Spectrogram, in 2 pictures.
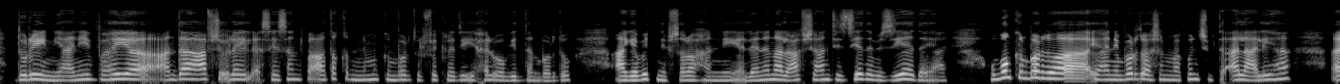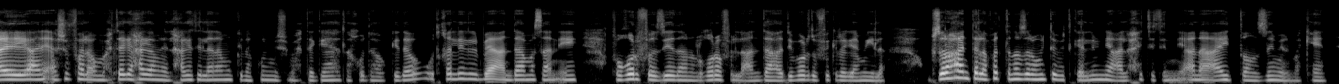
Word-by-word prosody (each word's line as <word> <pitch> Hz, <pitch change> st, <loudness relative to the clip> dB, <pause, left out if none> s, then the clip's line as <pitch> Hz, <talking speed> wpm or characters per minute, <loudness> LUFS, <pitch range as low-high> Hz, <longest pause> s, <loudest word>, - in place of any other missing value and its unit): دورين 220 Hz, -2 st, +4 dB
يعني، 195 Hz, +5 st, -1 dB
فهي 235 Hz, +3 st, +4 dB, 0.2 s
عندها 225 Hz, +4 st, +2 dB
عَفش 240 Hz, 0 st, +4 dB
قليّل 230 Hz, -1 st, -1 dB
أساسًا، 230 Hz, +2 st, -4 dB
فأعتقد 255 Hz, +4 st, -3 dB
إن 210 Hz, -1 st, -4 dB
ممكن 225 Hz, -1 st, -5 dB
برضو 215 Hz, 0 st, -6 dB
الفكرة 205 Hz, -1 st, -8 dB
دي 200 Hz, +1 st, -6 dB
حلوة 210 Hz, -1 st, -4 dB
جدًا 185 Hz, +1 st, -7 dB
برضو، 175 Hz, +4 st, -8 dB, 0.4 s
عجبتني 195 Hz, +3 st, +2 dB
بصراحة 195 Hz, +1 st, -3 dB
إني 185 Hz, +2 st, -4 dB
لإن 185 Hz, +2 st, -3 dB
أنا 220 Hz, 0 st, +2 dB
العَفش 205 Hz, +3 st, 0 dB
عندي 220 Hz, 0 st, -2 dB
زيادة 230 Hz, +3 st, 0 dB
بزيادة 205 Hz, +2 st, 0 dB
يعني. 185 Hz, -1 st, -8 dB, 0.4 s
وممكن 300 Hz, +5 st, +4 dB
برضو 295 Hz, -3 st, +6 dB
آآ، 145 Hz, -, +8 dB
يعني 220 Hz, -1 st, 0 dB
برضو 245 Hz, +2 st, +1 dB
عشان 220 Hz, -1 st, -2 dB
ما 205 Hz, -, -4 dB
أكُونش 240 Hz, +3 st, -3 dB
متقلّة 210 Hz, +1 st, +1 dB
عليها، 225 Hz, +8 st, 0 dB, 0.4 s
آآ، -, -, +6 dB
يعني 225 Hz, -1 st, +4 dB
أشوفها 245 Hz, +1 st, -3 dB
لو -, -, -2 dB
محتاجة 230 Hz, +4 st, -1 dB
حاجة 230 Hz, 0 st, +1 dB
من 210 Hz, -, -4 dB
الحاجات 205 Hz, +3 st, -4 dB
اللي 205 Hz, -1 st, -3 dB
أنا 210 Hz, +1 st, -4 dB
ممكن 215 Hz, -2 st, -8 dB
أكُون 200 Hz, +3 st, -9 dB
مش 195 Hz, 0 st, -9 dB
محتاجاها 190 Hz, +1 st, -8 dB
تاخدها 190 Hz, -1 st, -12 dB
وكده، 190 Hz, +4 st, -5 dB
وتخلّي 250 Hz, 0 st, -4 dB
لي 250 Hz, -, -3 dB
الباقي 130 Hz, -, +2 dB
عندها 215 Hz, +10 st, 0 dB
مثلًا 215 Hz, +1 st, -3 dB
إيه 215 Hz, -2 st, -2 dB, 0.4 s
في -, -, -8 dB
غرفة 225 Hz, -1 st, +2 dB
زيادة 200 Hz, 0 st, -1 dB
من 190 Hz, -, -7 dB
الغرف 200 Hz, +3 st, -3 dB
اللي 200 Hz, -, -8 dB
عندها، 180 Hz, 0 st, -3 dB
دي 190 Hz, +2 st, -5 dB
برضو 205 Hz, 0 st, -3 dB
فكرة 195 Hz, -1 st, -7 dB
جميلة. 180 Hz, -1 st, -5 dB, 0.4 s
وبصراحة 275 Hz, +5 st, +7 dB
أنت 280 Hz, -2 st, +3 dB
لَفتّ 245 Hz, 0 st, 0 dB
نظري 245 Hz, 0 st, +2 dB
وأنت 230 Hz, +1 st, -1 dB
بتكلمني 210 Hz, +1 st, -4 dB
على 175 Hz, -2 st, -4 dB
حتة 210 Hz, -2 st, -7 dB
إني 200 Hz, +1 st, -9 dB
أنا 110 Hz, -, -1 dB
أعيِد 205 Hz, -, -1 dB
تنظيم 195 Hz, +1 st, -5 dB
المكان، 175 Hz, 0 st, -9 dB
210 Hz, 185 wpm, -23 LUFS, 195-230 Hz, 0.4 s, آآ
